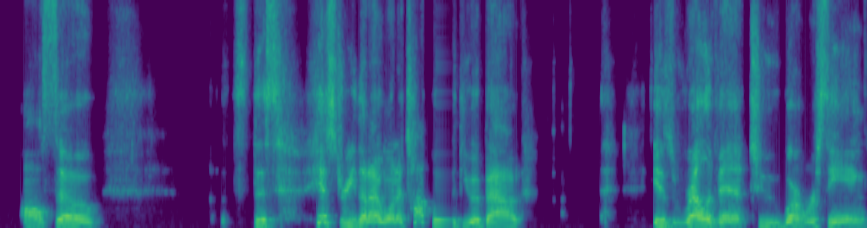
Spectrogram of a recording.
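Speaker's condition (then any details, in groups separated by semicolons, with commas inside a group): No condition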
